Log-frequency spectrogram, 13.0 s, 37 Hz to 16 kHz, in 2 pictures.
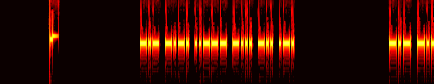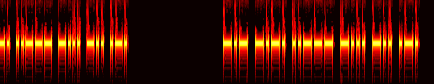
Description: Morse code, heard as a keyed tone, about 31 wpm, 700 Hz. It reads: KC2BDR KC2BDR KC2BDR
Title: Speed Racing - USA 2x3 Call Signs 25wpm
